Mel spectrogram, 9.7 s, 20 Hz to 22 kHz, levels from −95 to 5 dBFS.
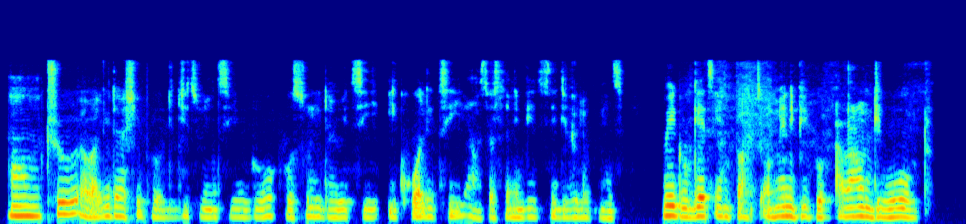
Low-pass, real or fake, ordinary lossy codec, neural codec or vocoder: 7.2 kHz; fake; MP3, 64 kbps; codec, 16 kHz, 16 kbps, FreqCodec, smaller model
